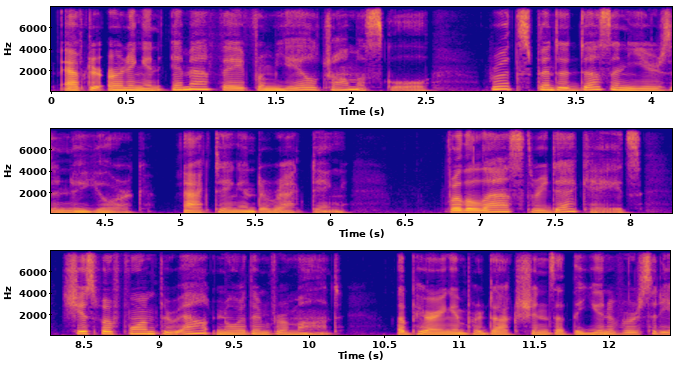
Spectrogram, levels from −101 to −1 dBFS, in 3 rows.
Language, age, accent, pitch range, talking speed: English, 40-59, American, 120-190 Hz, 175 wpm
